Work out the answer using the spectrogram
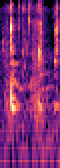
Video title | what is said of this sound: Reviewing a Boss Signature Rainbow Blend Iced Coffee while analysing Plato’s allegory “The Cave” | I've almost finished it listen to that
